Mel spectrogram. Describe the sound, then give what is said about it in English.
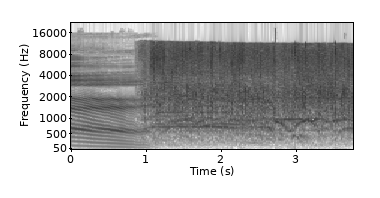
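Audience applause greets a guest walking out at a live show, a dense, loud wash of clapping that begins about a second in and holds steady to the end. “Please make some noise for Luke.”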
